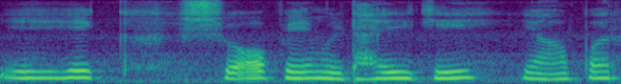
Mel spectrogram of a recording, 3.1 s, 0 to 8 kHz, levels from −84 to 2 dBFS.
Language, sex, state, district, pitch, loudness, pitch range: Hindi, female, Bihar, Bhagalpur, 225 Hz, -21 LUFS, 215-230 Hz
